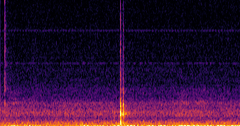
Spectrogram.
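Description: Low room noise with a faint high tick at the start and a single sharper click about two seconds in.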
